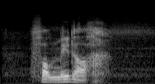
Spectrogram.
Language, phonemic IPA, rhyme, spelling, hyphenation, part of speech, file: Dutch, /vɑnˈmɪ.dɑx/, -ɪdɑx, vanmiddag, van‧mid‧dag, adverb, Nl-vanmiddag.ogg
- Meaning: this afternoon, the afternoon of the current day (in the future or past)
